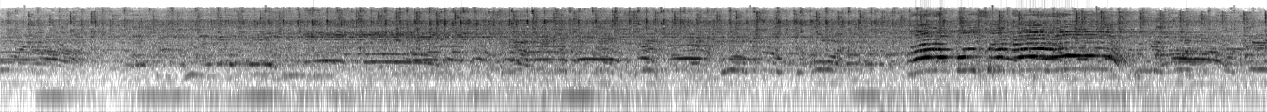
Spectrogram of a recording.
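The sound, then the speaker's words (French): A crowd of many people stuck at home shouting and yelling in protest from windows across neighbourhoods, overlapping in a dense, sustained roar, swelling into louder, higher-pitched cries about two-thirds of the way through. “C'est comme un grand écho de voix de gens qui sont coincés chez eux et qui protestent.”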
